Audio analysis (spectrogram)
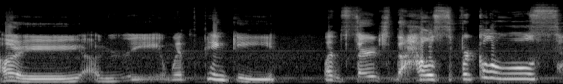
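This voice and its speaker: A man's put-on character voice at a high pitch, very slow, with very wide pitch swings. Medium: read story.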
